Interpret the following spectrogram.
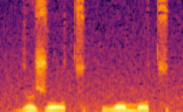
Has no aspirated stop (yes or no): yes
